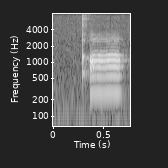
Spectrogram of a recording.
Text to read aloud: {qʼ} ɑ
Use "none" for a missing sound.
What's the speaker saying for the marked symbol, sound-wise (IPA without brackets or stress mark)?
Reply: qʼ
